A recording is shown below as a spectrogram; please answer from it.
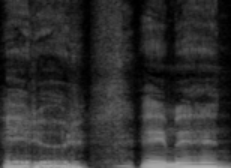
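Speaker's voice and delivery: slow, drawn-out, heavy-breathing laid-back dude voice. Imitating a friend at a party in a heavy-breathing party guy voice. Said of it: "Oscar always in these situations has this really kind of".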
